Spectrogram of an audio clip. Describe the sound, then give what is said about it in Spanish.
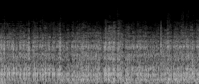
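A United States air defense system fires several interceptor projectiles at Iranian missiles during a drone attack on the US embassy in Baghdad, in a sustained, loud, dense roar of rapid fire that runs unbroken for the full two seconds, with no voices. “Esto que escuchamos es el sistema de defensa de Estados Unidos disparando varios proyectiles para intentar interceptar los misiles iraníes durante el ataque con drones a su embajada.”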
